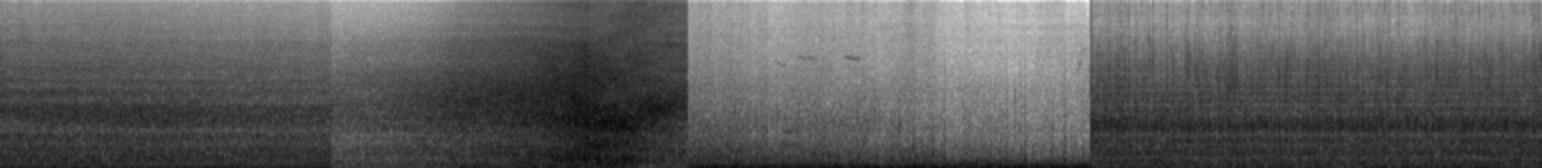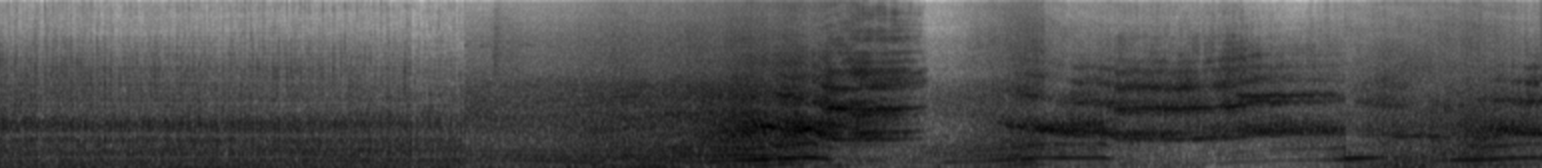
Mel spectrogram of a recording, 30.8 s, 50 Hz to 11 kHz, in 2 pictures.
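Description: BMW M440i's turbocharged inline-six engine in a series of track clips: steady running, a pass with the note rising then falling, a few seconds of low rumble, then hard acceleration with the engine note climbing loudly. Near the end, wavering pitched squeals, tyres squealing as the car slides through a corner.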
